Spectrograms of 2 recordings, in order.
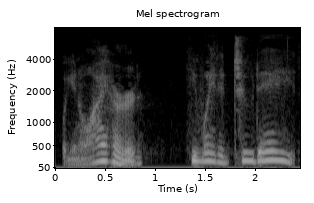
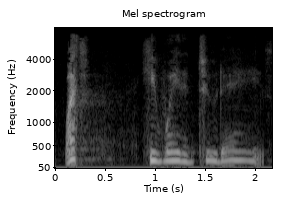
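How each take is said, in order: First: Soft, confiding gossip; hushed rumor. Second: Soft, slow, shocked question; hushed disbelief. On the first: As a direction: pass it on like a secret. Acts out onlooker passing on rumor. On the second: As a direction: echo the rumor in disbelief. Second onlooker reacts to the rumor. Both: Acted.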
